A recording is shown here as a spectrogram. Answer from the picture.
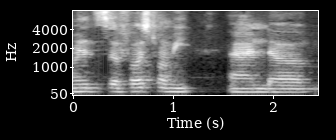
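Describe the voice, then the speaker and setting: This man's voice sits at a medium pitch, moving at a moderate pace with a somewhat breathy quality. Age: 20s. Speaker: digital marketing professional and trainer. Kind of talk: live online talk show interview. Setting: Facebook Live video stream.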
